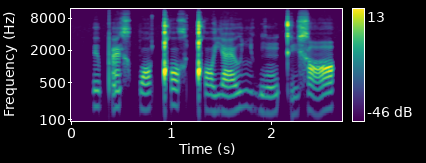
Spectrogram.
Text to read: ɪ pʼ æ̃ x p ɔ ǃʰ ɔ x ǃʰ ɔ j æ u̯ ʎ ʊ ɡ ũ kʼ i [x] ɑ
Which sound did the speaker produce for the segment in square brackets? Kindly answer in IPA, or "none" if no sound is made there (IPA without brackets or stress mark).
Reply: x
